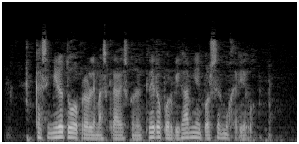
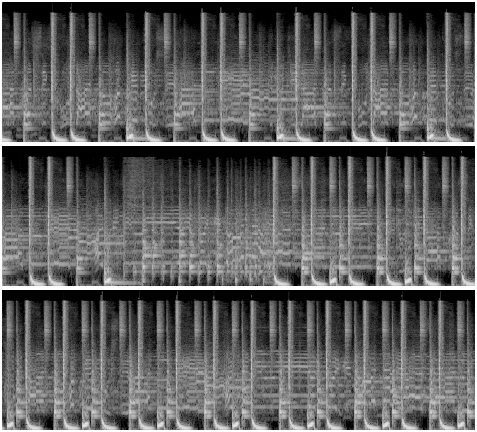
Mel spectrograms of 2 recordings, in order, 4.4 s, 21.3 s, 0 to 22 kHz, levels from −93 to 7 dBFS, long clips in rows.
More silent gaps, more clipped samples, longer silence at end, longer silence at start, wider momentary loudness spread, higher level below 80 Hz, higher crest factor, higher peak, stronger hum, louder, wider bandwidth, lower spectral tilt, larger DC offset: neither; neither; first, 0.4 s vs 0 s; first, 0.35 s vs 0 s; about the same, 13 LU vs 11 LU; second, -54 dBFS vs -20 dBFS; about the same, 18 dB vs 14 dB; second, -10 dBFS vs 0 dBFS; neither; second, -27 LUFS vs -15 LUFS; second, 9.2 kHz vs 16.5 kHz; first, -6 dB/octave vs -4.5 dB/octave; neither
